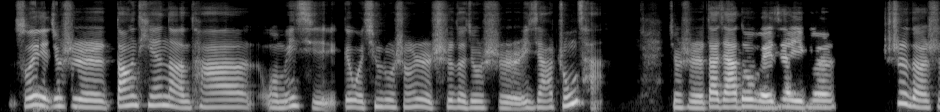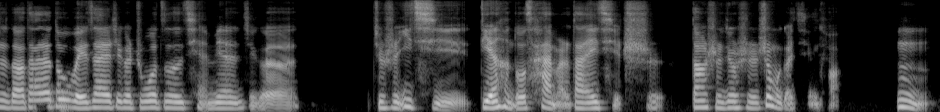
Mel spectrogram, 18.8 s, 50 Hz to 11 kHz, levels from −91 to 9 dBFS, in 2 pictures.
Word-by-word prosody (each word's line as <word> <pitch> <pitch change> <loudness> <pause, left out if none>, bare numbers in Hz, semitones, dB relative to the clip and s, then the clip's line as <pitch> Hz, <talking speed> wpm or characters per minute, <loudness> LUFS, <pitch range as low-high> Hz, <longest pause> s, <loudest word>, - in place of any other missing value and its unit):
所 245 -3 +2
以 250 -4 +6
就 235 +2 0
是 205 -4 +2
当 245 +3 +4
天 260 0 -1
呢， 205 -6 +1
他 205 +1 -1 0.2
我 190 0 -3
们 190 +4 -2
一 245 - +2
起 185 -9 -6
给 205 - -1
我 195 -2 -1
庆 210 +5 -5
祝 205 -1 -3
生 200 +2 -5
日 210 -4 -1
吃 200 +3 -4
的 195 -2 -1
就 190 0 -2
是 165 -3 -2
一 - - -4
家 195 +1 -3
中 260 - +4
餐。 355 -1 -8 0.6
就 195 -1 -3
是 180 -2 0
大 210 0 +5
家 205 0 +7
都 215 0 +4
围 185 -2 +6
在 210 +1 +4
一 195 -1 +6
个 195 0 +2 0.5
是 315 -1 0
的 200 -4 +2
是 195 0 -6
的， 180 -1 +1
大 200 - -3
家 205 +1 +1
都 215 0 0
围 175 -4 +3
在 190 0 +1
这 185 0 -4
个 185 - 0
桌 185 +1 -1
子 180 -1 -2
前 175 0 -9
面， 170 0 -2
这 - - -10
个 - - -4 0.7
就 180 - -5
是 180 0 -3
一 220 - -1
起 170 - -3
点 185 0 +6
很 210 -5 -1
多 165 - +1
菜 175 - 0
嘛， - - -3
大 170 -2 0
家 165 - 0
一 175 - +2
起 175 - -7
吃。 - - -8 0.2
当 195 0 +2
时 185 -3 -5
就 185 +1 -2
是 180 -3 -5
这 250 +10 +1
么 - - -3
个 - - -5
情 - - -15
况， - - -10 0.6
嗯。 210 +9 -1
195 Hz, 245 characters per minute, -21 LUFS, 180-210 Hz, 0.7 s, 家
